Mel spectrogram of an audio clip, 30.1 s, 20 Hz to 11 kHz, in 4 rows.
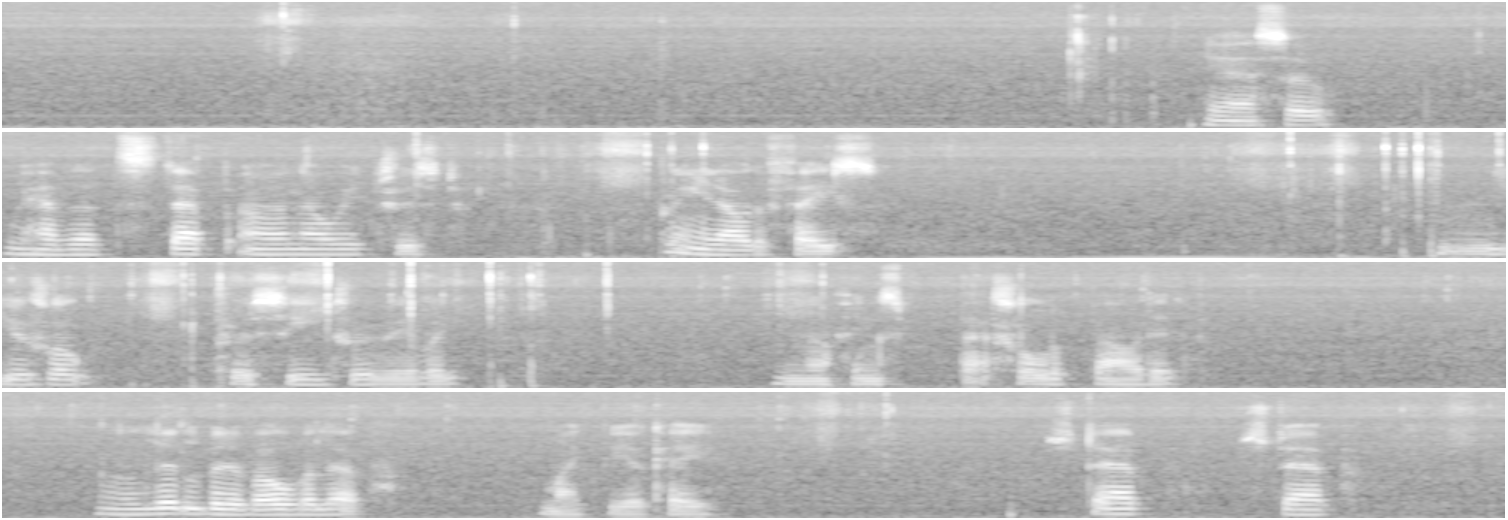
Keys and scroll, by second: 10.8 g, 14.5 shift+d, 15.9 g, 17.5 shift+d, 19.7 g.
